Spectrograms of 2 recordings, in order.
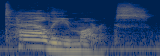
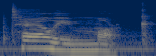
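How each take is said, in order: First: "tally marks" drawn out slowly, each syllable clear; slow careful "tally marks"; slow model word. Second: Slow repeat. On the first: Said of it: "teacher modelling word slowly". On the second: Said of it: "repeated model word". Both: Shown as a demonstration.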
